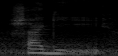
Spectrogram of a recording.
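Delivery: a breathy whispered murmur. Real, not acted. Whispering the name while thinking it over. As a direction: whisper the word to yourself.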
